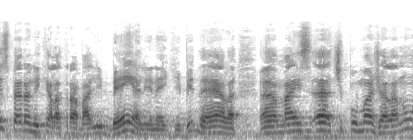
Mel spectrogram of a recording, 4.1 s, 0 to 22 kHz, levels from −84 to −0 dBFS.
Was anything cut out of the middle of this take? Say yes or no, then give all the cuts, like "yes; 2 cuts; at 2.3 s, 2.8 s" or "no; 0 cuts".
no; 0 cuts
